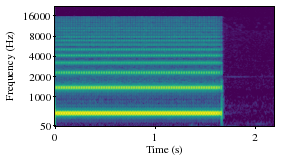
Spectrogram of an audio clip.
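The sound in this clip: A telephone tone sounds as a call is placed to a caller: one steady, unbroken electronic tone holds for over a second and a half, then cuts off abruptly into silence.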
